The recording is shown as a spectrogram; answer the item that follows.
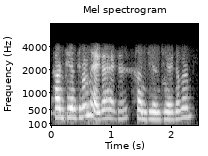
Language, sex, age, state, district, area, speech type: Punjabi, female, 18-30, Punjab, Gurdaspur, urban, conversation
